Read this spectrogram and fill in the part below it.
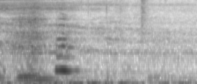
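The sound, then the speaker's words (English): A person imitates the snoring of Coco, a small dog: a short, nasal wheezing snort with a squeaky pitch rise, fairly loud, then a quiet breathy trail. “Coco is doing little dog snores.”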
